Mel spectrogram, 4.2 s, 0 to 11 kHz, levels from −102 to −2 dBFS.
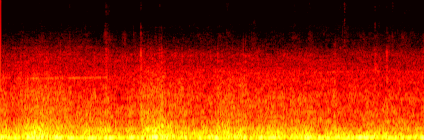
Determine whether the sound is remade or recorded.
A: recorded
